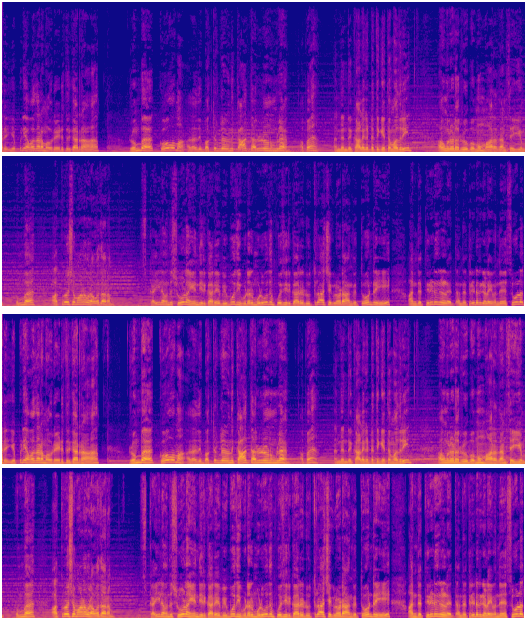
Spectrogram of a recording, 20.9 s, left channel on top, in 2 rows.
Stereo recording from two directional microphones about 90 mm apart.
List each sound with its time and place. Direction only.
0.0 s a man's voice: 30° right (ahead or behind)
4.0 s a man's voice: centre (ahead or behind)
4.5 s a man's voice: 40° right (ahead or behind)
4.9 s a man's voice: 25° right (ahead or behind)
5.3 s speech: 5° right (ahead or behind)
6.1 s a man's voice: 25° left (ahead or behind)
8.7 s a man's voice: 15° left (ahead or behind)
9.6 s speech: 15° right (ahead or behind)
10.8 s speech: 10° right (ahead or behind)
11.7 s a man's voice: 30° right (ahead or behind)
18.5 s a man's voice: 35° right (ahead or behind)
